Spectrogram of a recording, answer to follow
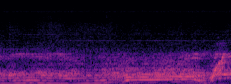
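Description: Native American chanting picked up off the air through the antenna and receiver while the signal generator is tuned near the antenna's resonant frequency; it sounds thin and radio-like, the chanted pitch stepping up and down over a steady low drone.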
